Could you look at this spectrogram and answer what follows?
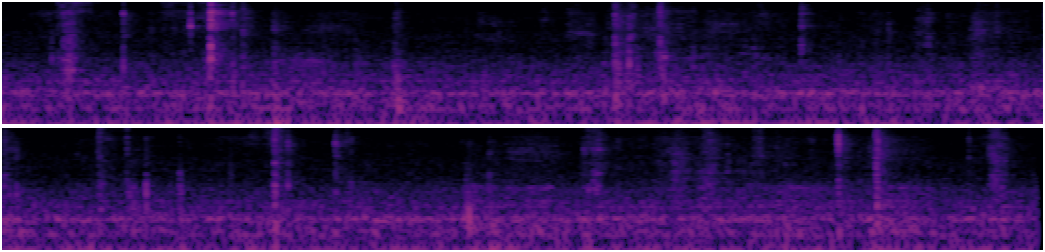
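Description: Faint, scattered clicks and rustles of glossy trading cards being handled and flipped through in the hand, the sharpest click about a second in, over a low steady room hum.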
